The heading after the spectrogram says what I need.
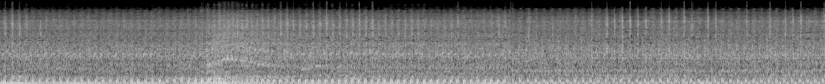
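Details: Honda CBR250R with rattling that began the day before: fast light ticking over the idle that quickens with throttle. Caused by a worn cam chain tensioner, a common CBR250R issue, fixed by replacing the tensioner.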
